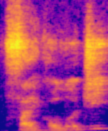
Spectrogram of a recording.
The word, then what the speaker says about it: psychology: qui est référence à psychology, puisque le P de psychologie qui se prononce en français est silencieux en anglais, mais du coup, on n'a pas la ref.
